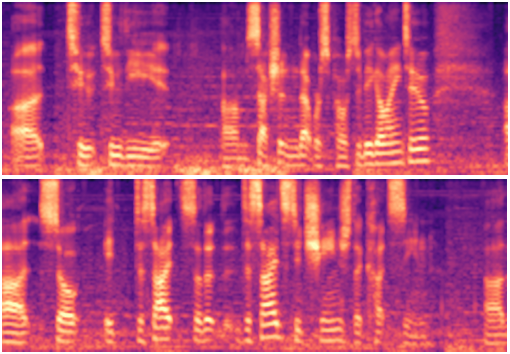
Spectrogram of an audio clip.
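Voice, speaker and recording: A man's voice: medium pitch, a bit bright. A man giving an informal, step-by-step speedrun tutorial as casual gameplay commentary, swearing freely.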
